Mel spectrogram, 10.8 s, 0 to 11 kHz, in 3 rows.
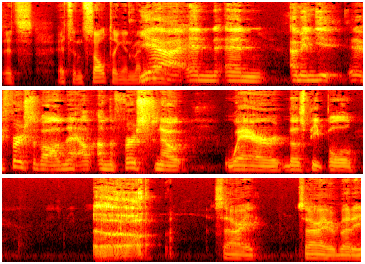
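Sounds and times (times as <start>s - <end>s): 
speech: 0.0s - 7.2s, 8.1s - 8.7s, 9.4s - 10.7s
person burping after a drink: 8.2s - 9.0s.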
